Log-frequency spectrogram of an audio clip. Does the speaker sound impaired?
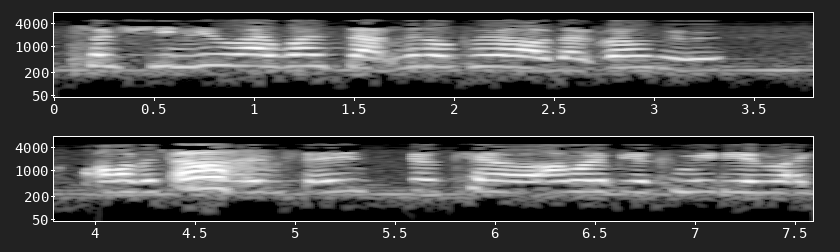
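Yes: cerebral palsy; handwriting physically hard and slow.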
